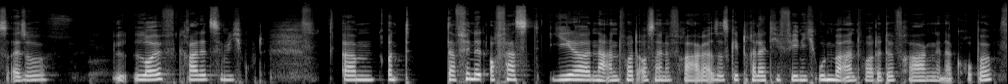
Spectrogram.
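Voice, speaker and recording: In a dry, close sound with no echo, a woman of medium pitch speaks in a flat monotone at a moderate pace. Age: 40s. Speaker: WordPress freelancer, former banker. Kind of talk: casual interview. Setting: studio.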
